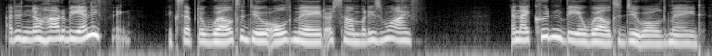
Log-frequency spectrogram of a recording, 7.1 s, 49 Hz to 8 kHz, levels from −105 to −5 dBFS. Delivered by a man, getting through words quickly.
No: female; fast, 220 wpm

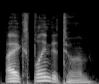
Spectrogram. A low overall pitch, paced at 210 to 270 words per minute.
No: low, 125 Hz; fast, 300 wpm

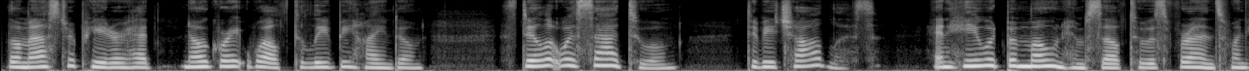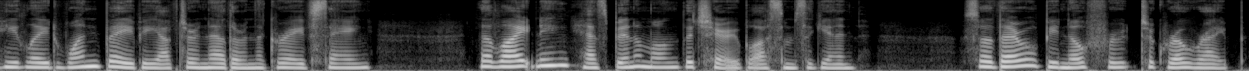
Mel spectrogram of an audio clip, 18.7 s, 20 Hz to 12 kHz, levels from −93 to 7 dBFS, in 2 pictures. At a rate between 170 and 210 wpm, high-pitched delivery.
Yes: average, 180 wpm; high, 220 Hz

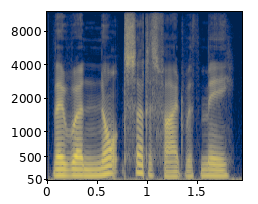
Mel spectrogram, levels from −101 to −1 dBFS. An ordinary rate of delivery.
Yes: average, 185 wpm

